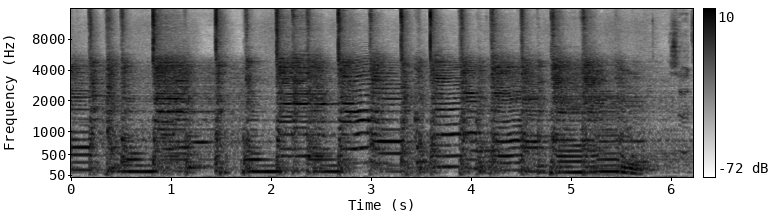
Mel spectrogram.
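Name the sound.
clean electric guitar through a Deluxe Reverb amplifier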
